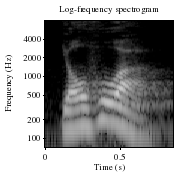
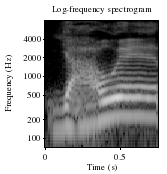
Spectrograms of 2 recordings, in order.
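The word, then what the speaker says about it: יהוה: 있는 자 이 단어가 히브리어로 여호와 또는 야외 라고 발음 되는 것으로 추정되는 이름이에요 그러니까 이 이름의 의미가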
